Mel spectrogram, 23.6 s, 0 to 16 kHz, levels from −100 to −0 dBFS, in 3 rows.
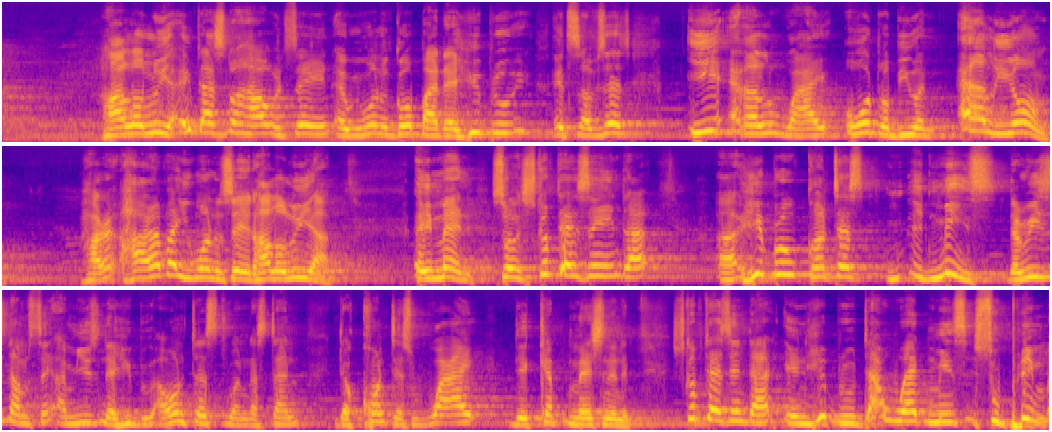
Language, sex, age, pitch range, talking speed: English, male, 50-69, 200-260 Hz, 175 wpm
